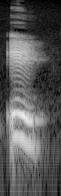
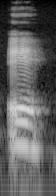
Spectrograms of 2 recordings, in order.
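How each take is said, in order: First: The vowel is pronounced closed. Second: The vowel is pronounced open. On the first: The speaker calls it right. "a minha pronúncia é fechada" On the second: The speaker calls it wrong. "Eu não pronuncio E"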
